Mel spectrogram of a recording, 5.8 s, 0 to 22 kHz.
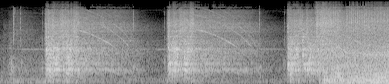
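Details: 1996 Mitsubishi Eclipse, no-start: three labored cranking bursts dragging without catching; voltage-drop test shows about 1.8–3 V lost in the battery-to-starter cable, caused by cheap battery terminals and damaged cables.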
